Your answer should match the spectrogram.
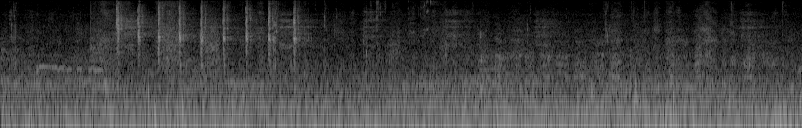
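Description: Rottweiler puppies moving about close to the microphone, faint, with a quick run of soft clicks and scuffles for about a second and a half near the start, then quieter.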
